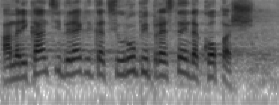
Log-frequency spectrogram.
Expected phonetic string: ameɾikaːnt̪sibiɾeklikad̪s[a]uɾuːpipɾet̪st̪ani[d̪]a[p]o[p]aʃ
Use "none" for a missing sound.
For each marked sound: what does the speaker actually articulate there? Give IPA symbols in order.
i, d̪, k, p

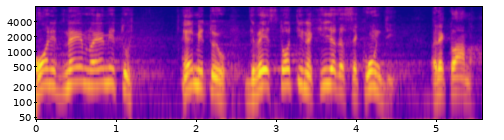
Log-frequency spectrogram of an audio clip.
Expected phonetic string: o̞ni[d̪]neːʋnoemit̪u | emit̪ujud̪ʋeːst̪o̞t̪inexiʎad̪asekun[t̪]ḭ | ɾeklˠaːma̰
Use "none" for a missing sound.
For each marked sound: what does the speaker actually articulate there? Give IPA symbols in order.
d̪, d̪

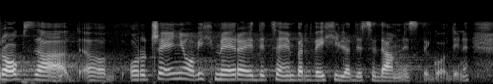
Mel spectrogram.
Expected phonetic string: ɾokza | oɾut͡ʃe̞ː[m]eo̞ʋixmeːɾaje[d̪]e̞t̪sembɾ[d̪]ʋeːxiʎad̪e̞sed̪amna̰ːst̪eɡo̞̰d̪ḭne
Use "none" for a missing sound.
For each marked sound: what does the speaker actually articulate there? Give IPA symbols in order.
ɲ, d̪, d̪

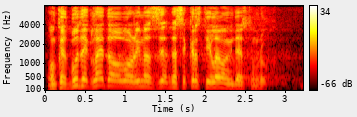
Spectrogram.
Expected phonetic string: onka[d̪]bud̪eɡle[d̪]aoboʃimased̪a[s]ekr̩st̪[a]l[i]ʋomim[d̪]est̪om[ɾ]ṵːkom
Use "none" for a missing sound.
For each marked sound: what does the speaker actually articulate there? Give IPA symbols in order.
d̪, d̪, s, i, e, d̪, ɾ

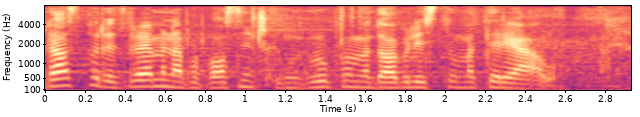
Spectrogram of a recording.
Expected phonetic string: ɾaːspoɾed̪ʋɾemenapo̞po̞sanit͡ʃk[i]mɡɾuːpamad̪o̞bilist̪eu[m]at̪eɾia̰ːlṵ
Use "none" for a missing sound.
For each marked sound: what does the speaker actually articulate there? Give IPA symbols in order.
i, m

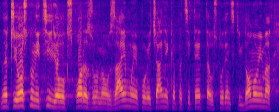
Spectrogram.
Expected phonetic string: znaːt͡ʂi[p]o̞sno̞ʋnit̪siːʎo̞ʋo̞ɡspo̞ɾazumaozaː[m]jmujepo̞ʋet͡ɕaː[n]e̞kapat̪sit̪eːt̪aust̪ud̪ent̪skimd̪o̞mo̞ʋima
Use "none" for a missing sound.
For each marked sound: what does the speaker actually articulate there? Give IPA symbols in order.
none, none, ɲ

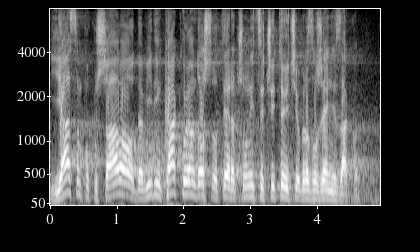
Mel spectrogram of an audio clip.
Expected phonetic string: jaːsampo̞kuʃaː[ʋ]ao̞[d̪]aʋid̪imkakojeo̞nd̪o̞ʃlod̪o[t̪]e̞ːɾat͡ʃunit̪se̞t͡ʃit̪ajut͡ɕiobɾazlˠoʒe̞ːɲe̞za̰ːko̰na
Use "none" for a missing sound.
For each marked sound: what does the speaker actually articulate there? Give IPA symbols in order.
ʋ, d̪, t̪

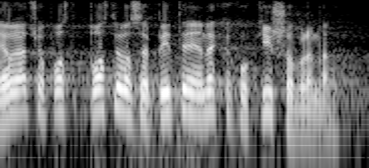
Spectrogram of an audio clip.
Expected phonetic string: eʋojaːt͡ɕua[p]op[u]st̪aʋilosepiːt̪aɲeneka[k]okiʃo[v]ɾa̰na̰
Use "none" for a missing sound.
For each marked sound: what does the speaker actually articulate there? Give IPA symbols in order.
p, o, k, b

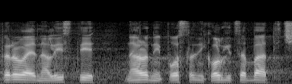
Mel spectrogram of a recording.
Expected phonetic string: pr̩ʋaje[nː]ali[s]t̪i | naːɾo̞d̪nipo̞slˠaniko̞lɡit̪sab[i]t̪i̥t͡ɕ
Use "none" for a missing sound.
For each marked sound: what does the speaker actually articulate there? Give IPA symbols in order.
n, s, a

